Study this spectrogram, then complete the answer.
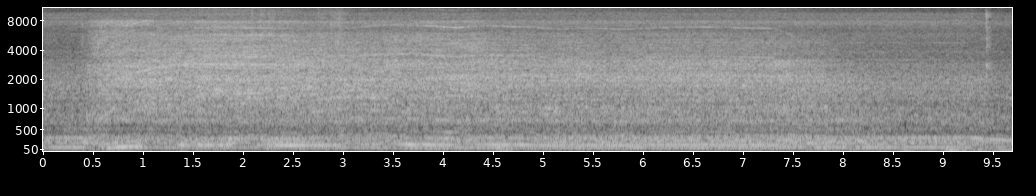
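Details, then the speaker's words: Rare 1980s Hoover on full power over carpet: steady even motor drone with a rushing airy hiss, no rattles, surging or scraping. Motor judged to sound really good; running healthy. "That's very good. Although it is very, the very. motor sounds really good as well."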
